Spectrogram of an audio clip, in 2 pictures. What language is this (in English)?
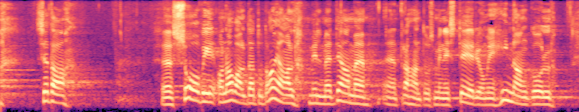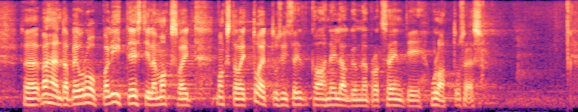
Estonian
